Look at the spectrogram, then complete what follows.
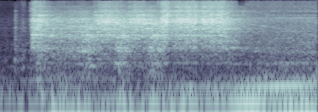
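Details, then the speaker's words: Car that had long cranking before starting, after Wurth petrol treatment added to the gas tank (spark plugs, fuel filter already replaced, battery tested): brief crank, engine catches at once and settles into steady idle; one-click start. "Okay so one click na lang siya ulit"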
